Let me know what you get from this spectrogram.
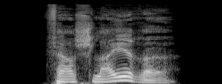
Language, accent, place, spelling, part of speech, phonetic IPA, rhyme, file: German, Germany, Berlin, verschleire, verb, [fɛɐ̯ˈʃlaɪ̯ʁə], -aɪ̯ʁə, De-verschleire.ogg
- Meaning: inflection of verschleiern: 1. first-person singular present 2. first/third-person singular subjunctive I 3. singular imperative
